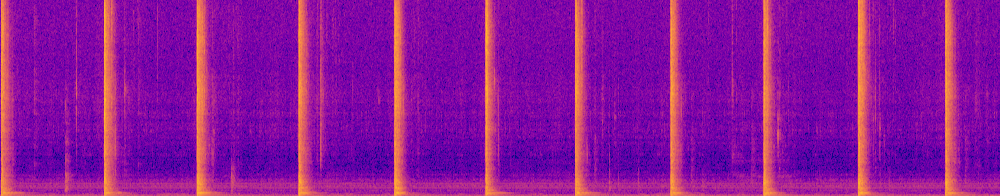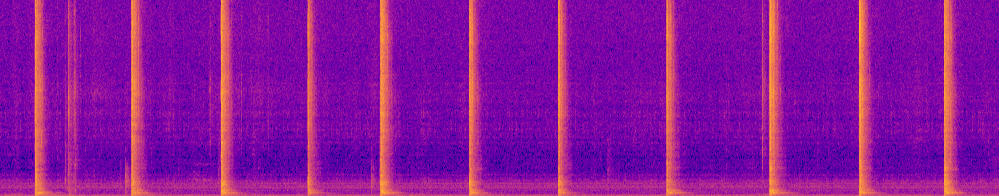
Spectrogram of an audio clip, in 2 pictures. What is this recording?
Sound effects > Objects / House appliances
TOONImpt-Blue Snowball Microphone, CU Hits, Full Plastic Water Bottle Nicholas Judy TDC
Full plastic water bottle hits.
